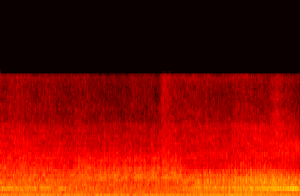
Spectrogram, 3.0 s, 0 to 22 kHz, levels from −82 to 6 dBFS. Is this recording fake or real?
real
